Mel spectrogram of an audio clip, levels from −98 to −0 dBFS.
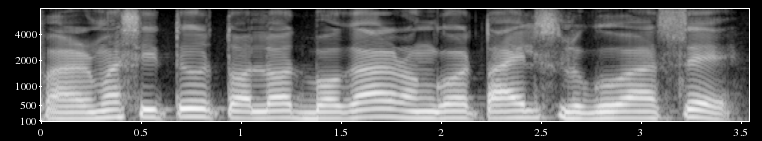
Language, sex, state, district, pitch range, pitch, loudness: Assamese, male, Assam, Sonitpur, 170-190 Hz, 175 Hz, -12 LUFS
